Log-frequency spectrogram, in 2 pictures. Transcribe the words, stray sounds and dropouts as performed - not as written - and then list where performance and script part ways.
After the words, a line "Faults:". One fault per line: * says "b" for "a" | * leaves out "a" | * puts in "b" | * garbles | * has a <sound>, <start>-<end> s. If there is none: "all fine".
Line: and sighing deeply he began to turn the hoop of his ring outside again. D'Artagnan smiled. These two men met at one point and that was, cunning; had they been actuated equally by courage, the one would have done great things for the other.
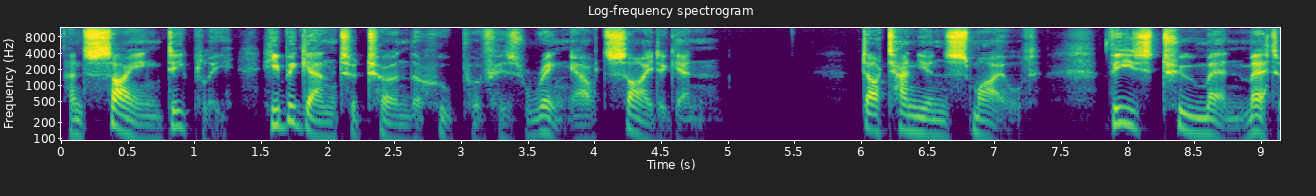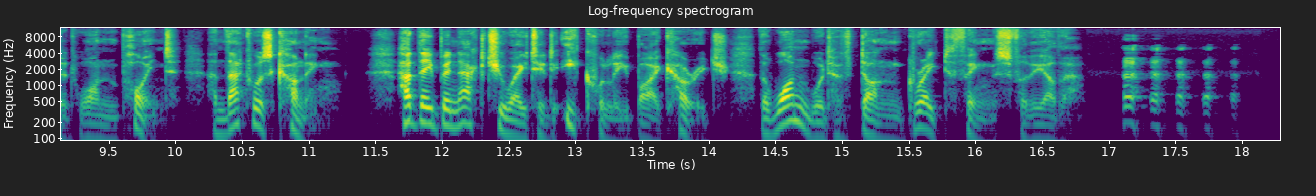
and sighing deeply he began to turn the hoop of his ring outside again. D'Artagnan smiled. These two men met at one point and that was, cunning; had they been actuated equally by courage, the one would have done great things for the other.
Faults:
* has a laugh, 17.1-18.0 s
